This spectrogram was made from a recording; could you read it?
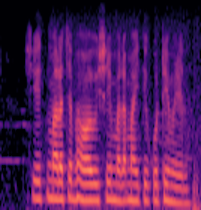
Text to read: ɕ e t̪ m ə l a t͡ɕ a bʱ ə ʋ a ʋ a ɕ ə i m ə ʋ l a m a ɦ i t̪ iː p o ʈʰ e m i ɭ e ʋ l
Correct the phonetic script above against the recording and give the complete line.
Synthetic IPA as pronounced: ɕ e t̪ m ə l a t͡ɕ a bʱ a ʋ a ʋ i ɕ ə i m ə l a m a ɦ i t̪ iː k o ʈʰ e m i ɭ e l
